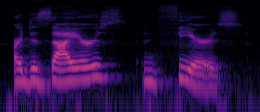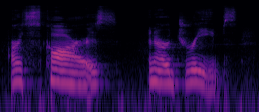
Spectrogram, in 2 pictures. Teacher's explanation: So the word our reduces to are. Sounds like the word are or the letter R.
